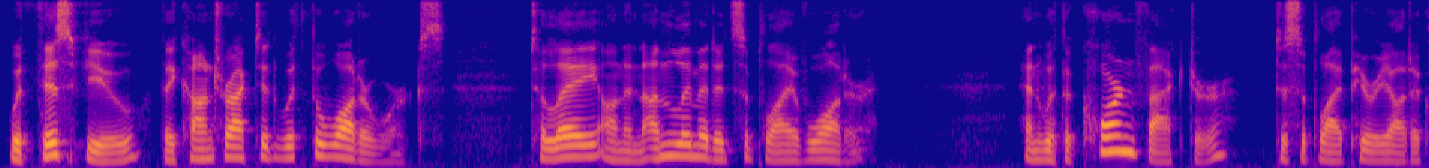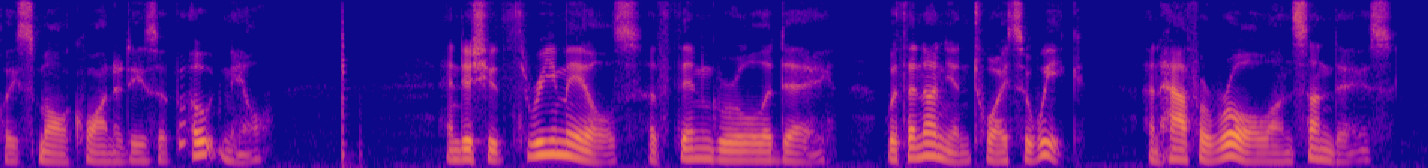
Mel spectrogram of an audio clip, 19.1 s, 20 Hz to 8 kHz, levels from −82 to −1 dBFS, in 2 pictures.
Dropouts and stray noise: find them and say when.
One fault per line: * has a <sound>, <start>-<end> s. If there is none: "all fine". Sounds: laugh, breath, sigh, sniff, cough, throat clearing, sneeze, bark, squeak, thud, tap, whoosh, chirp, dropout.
* has a tap, 11.8-12.0 s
